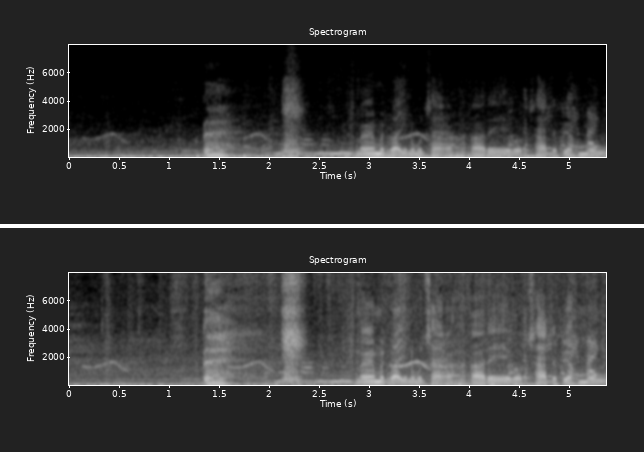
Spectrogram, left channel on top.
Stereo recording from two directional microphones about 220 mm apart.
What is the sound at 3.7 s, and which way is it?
Speech, 30° right (ahead or behind).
